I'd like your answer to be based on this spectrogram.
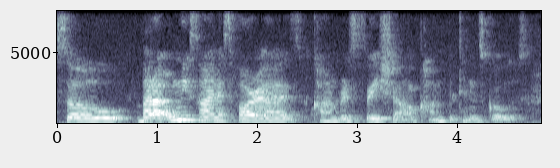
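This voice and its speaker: A woman with a Botswana accent speaks at a fairly slow pace in a fairly high voice, her intonation fairly even but her loudness swinging widely, over noticeable background noise. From South Africa, North West Province. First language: Setswana. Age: 20s. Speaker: YouTuber and university student. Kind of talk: casual vlog monologue.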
